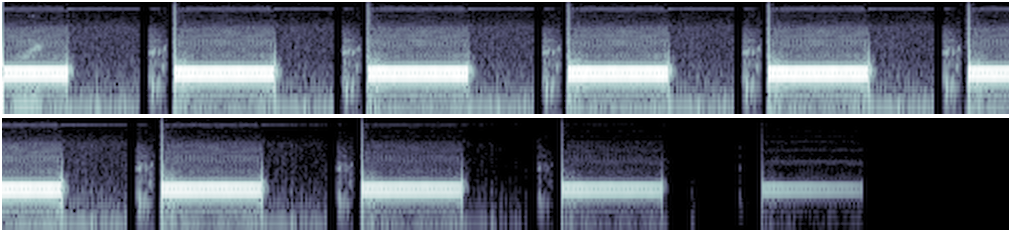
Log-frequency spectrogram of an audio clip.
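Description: Telephone busy signal: a two-tone beep repeated about once a second, ten times, fading out over the last four.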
